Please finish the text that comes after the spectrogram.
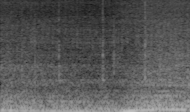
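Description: An MGB sports car under restoration, driven in second gear with a slightly funny clutch, its mid-pitched engine droning steadily from inside the cabin and swelling louder as it accelerates near the end.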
